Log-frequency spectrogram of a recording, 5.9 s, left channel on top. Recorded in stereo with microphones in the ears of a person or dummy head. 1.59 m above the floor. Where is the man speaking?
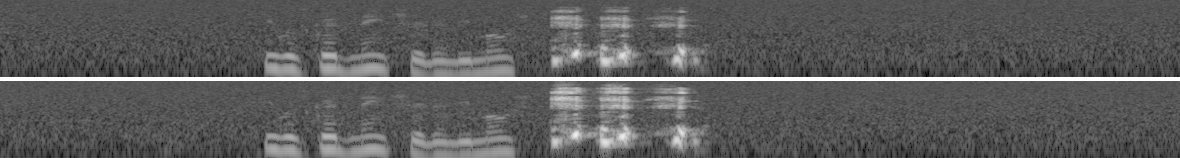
5° right (ahead or behind); by 2.6 s 10° right (ahead or behind).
